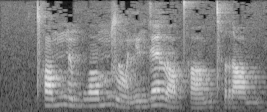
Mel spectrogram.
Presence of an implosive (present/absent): absent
